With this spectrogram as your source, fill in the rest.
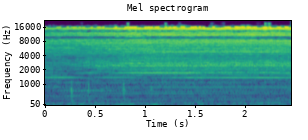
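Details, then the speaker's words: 5.9 Cummins truck after fuel filter change, key bumped on to refill canister: steady high electric hum of lift pump with even pitch and a few light clicks; normal priming. "And you might have to do this twice, but fuel pump keeps running. It's filling that canister up so you can start the truck again."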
